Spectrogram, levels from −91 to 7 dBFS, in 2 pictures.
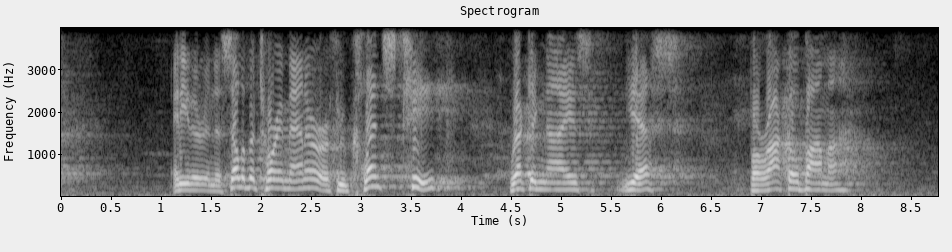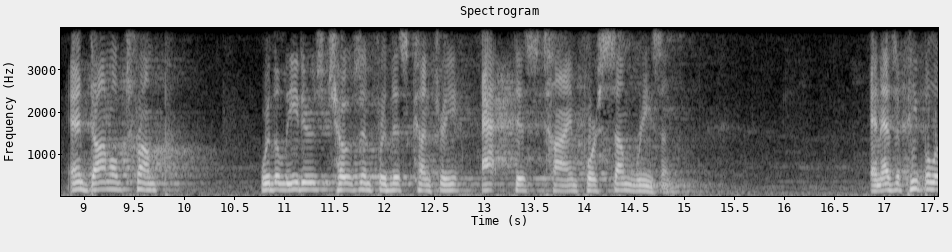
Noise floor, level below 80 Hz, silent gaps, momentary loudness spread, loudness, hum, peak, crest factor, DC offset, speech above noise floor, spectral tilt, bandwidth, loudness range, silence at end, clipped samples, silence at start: -42 dBFS; -42 dBFS; none; 15 LU; -17 LUFS; none; -6 dBFS; 12 dB; under 0.1%; 26 dB; -11 dB/octave; 4 kHz; 4 LU; 0 s; under 0.1%; 0 s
